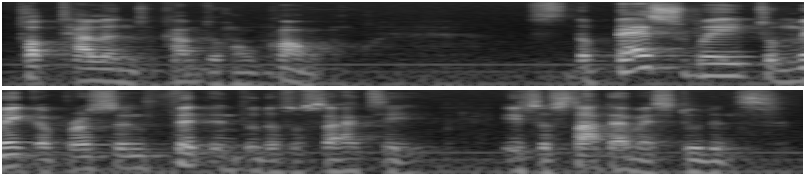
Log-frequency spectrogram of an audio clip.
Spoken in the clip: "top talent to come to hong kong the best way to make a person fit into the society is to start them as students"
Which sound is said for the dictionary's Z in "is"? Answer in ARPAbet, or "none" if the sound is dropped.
S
